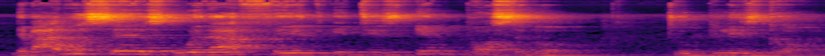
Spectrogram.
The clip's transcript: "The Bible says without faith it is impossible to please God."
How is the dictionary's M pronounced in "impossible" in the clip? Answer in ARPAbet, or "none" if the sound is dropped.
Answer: M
